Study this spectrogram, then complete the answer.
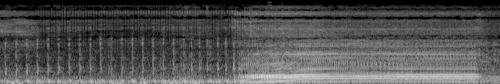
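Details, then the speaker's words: Honda NC50 Express with a new fuel line and a clean petcock and filter: an uneven idle putter, then revs climb and hang with a wavering buzz. The carburetor mixture is misadjusted; the high-speed screw is turned up and the low-speed screw down. "Okay, we have to turn up that high speed a little bit, so. And then this one's a low speed. We'll turn this one down."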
